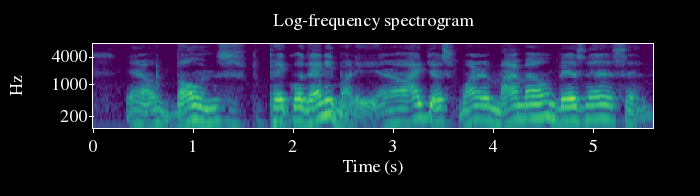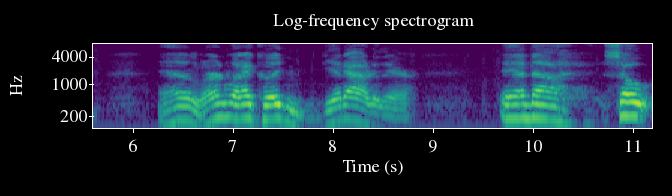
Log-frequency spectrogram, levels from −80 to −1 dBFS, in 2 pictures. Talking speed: 165 wpm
